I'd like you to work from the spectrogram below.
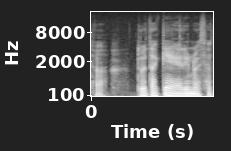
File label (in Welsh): "geer", Welsh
